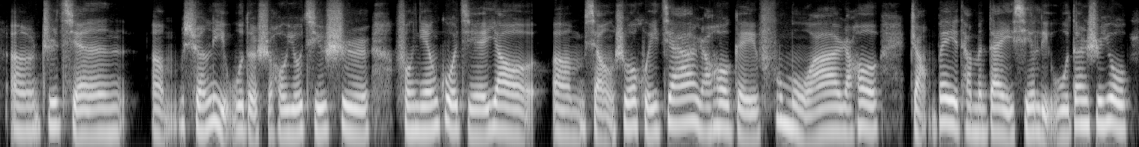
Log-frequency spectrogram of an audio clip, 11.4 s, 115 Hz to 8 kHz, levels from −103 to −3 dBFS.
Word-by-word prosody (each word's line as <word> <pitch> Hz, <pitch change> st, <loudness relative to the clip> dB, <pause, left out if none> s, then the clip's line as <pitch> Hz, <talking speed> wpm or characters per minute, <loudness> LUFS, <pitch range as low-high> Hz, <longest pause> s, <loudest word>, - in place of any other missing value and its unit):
呃， 185 Hz, 0 st, -2 dB
之 210 Hz, 0 st, 0 dB
前， 175 Hz, -2 st, -1 dB, 0.2 s
呃， -, -, -3 dB, 0.2 s
选 200 Hz, -1 st, +1 dB
礼 240 Hz, -, +2 dB
物 195 Hz, -, -1 dB
的 180 Hz, -, 0 dB
时 175 Hz, -, -3 dB
候， 170 Hz, -2 st, -1 dB
尤 170 Hz, +1 st, +3 dB
其 185 Hz, -1 st, 0 dB
是 185 Hz, -3 st, +2 dB, 0.2 s
逢 190 Hz, -1 st, -1 dB
年 190 Hz, +2 st, +2 dB
过 210 Hz, -5 st, +4 dB
节 175 Hz, -2 st, 0 dB
要， 180 Hz, -5 st, +2 dB
呃， 170 Hz, +1 st, -3 dB
想 -, -, -2 dB
说 210 Hz, 0 st, +2 dB
回 185 Hz, -3 st, -1 dB
家， 230 Hz, +3 st, +1 dB
然 185 Hz, -3 st, -2 dB
后 205 Hz, -1 st, +2 dB
给 155 Hz, -5 st, 0 dB
父 240 Hz, +7 st, -4 dB
母 190 Hz, -8 st, +1 dB
啊， 175 Hz, +5 st, +1 dB
然 175 Hz, -1 st, -2 dB
后 195 Hz, -1 st, +1 dB, 0.3 s
长 -, -, -2 dB
辈 230 Hz, -2 st, +6 dB
他 195 Hz, -3 st, -6 dB
们 180 Hz, -1 st, -3 dB
带 180 Hz, -1 st, +2 dB
一 165 Hz, -1 st, 0 dB
些 180 Hz, +1 st, +1 dB
礼 180 Hz, -, 0 dB
物， 170 Hz, 0 st, -1 dB
但 220 Hz, +3 st, +2 dB
是 220 Hz, 0 st, +1 dB
又 210 Hz, -4 st, +3 dB
185 Hz, 225 characters per minute, -23 LUFS, 175-210 Hz, 0.3 s, 辈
